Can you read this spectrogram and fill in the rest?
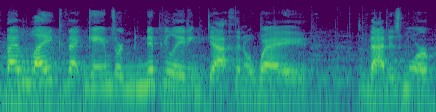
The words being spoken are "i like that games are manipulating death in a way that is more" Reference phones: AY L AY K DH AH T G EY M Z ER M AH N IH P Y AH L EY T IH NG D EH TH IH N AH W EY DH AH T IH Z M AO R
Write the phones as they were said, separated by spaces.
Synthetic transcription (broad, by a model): AY L AY K DH AH T G EY M Z ER M AH N IH P Y AH L EY T IH NG D EH TH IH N AH W EY DH AH T IH Z M AO R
